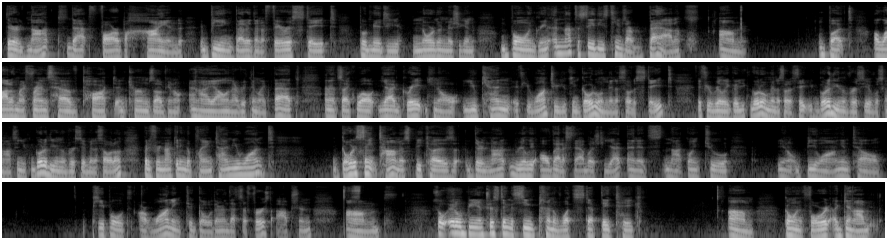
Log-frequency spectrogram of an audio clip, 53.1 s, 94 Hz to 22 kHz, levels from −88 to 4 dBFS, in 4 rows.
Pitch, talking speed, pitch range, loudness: 105 Hz, 170 wpm, 95-120 Hz, -26 LUFS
